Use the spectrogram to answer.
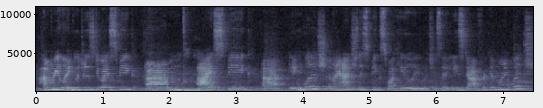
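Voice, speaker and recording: A woman's voice: high-pitched, expressive, normal speed, few pauses. A young woman from Vermont giving a casual talk and answering questions, chatty and upbeat, with frequent ums. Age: young adult. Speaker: guest speaker at a club meeting. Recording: echoey room from a distance, noisy.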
